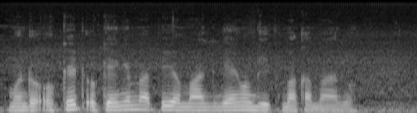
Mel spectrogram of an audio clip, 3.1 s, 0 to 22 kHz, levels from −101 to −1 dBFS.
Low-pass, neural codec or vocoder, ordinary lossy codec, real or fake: 19.8 kHz; none; none; real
